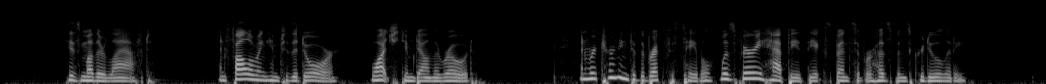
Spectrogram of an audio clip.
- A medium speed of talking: Yes, average, 170 wpm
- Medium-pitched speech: Yes, medium, 170 Hz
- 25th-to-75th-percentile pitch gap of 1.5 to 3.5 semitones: No, average, 4.2 semitones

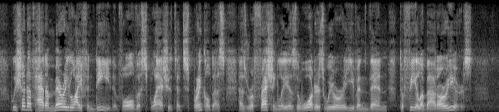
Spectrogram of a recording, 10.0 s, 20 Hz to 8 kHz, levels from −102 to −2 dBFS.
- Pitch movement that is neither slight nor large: No, wide, 6.7 semitones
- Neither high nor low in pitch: Yes, medium, 150 Hz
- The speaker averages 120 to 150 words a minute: No, average, 175 wpm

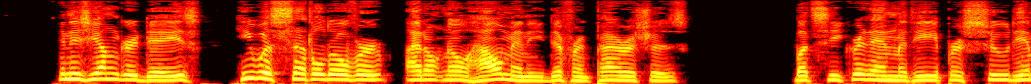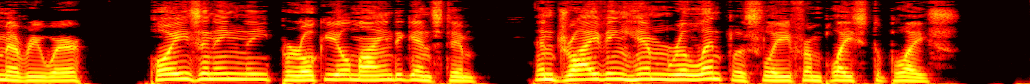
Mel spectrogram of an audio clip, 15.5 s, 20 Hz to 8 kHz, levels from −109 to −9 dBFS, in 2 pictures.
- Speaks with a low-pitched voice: No, medium, 160 Hz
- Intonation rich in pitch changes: No, average, 3.5 semitones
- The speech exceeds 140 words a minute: No, slow, 135 wpm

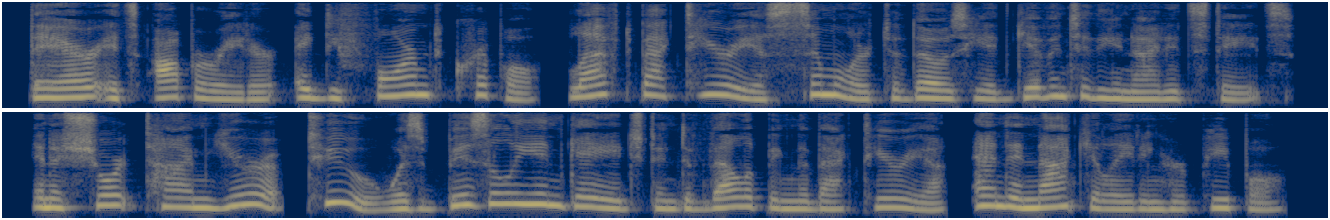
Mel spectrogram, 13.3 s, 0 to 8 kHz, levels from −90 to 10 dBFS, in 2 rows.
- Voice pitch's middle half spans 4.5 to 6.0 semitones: Yes, average, 5.3 semitones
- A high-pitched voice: Yes, high, 200 Hz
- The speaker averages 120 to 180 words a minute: Yes, average, 160 wpm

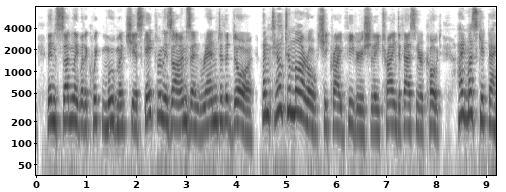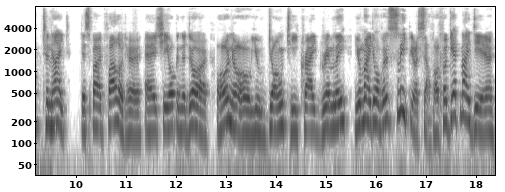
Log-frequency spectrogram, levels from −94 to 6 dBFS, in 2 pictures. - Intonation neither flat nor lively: Yes, average, 4.7 semitones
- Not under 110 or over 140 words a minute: No, average, 185 wpm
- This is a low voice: No, medium, 175 Hz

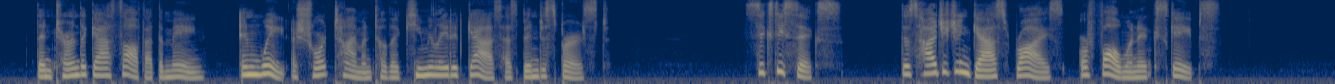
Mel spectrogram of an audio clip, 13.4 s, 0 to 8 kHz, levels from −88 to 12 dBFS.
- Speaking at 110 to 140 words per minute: Yes, slow, 135 wpm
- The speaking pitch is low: No, high, 200 Hz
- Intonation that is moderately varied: No, wide, 6.3 semitones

